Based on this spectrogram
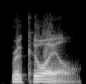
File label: "recoil", American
